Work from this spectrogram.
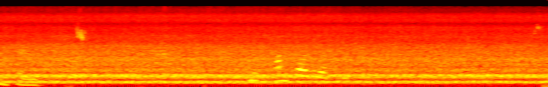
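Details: Droning hum of many honey bees at a beekeeper's hives, nineteen colonies grown from one in two months; even, sustained buzzing with a few faint voices and small clicks over it.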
